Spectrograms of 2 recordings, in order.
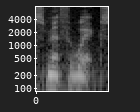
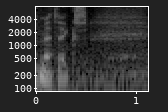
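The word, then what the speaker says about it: Smithwick's: on tap called smithix it has a w and it's Smith Wix but you pronounce its mythics and it was nice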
